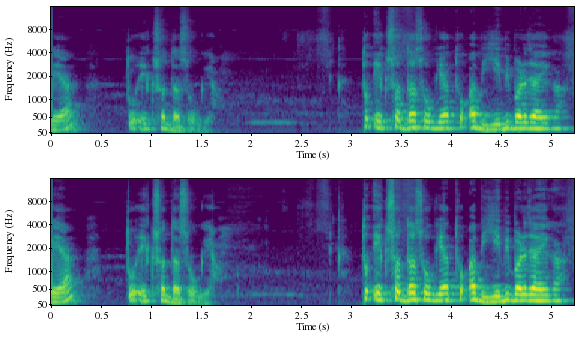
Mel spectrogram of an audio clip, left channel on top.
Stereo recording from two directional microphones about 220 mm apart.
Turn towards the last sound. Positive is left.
turn(degrees=-50)  # may be behind; listen again after turning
